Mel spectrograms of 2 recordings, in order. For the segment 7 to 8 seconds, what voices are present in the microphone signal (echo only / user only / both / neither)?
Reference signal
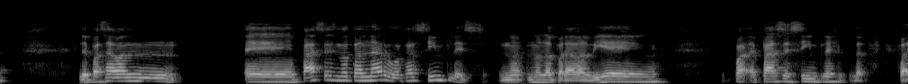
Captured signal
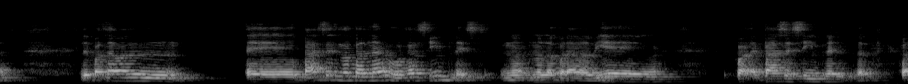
echo only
